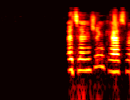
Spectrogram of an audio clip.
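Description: A teenage girl speaks clearly and brightly into a microphone.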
